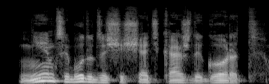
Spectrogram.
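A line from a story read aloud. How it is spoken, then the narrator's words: Tired speech. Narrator (Russian): устало говорила она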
